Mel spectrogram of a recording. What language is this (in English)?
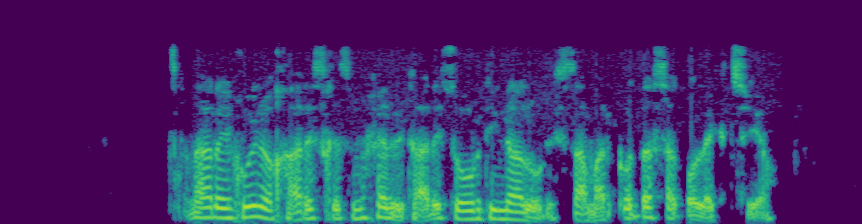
Georgian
